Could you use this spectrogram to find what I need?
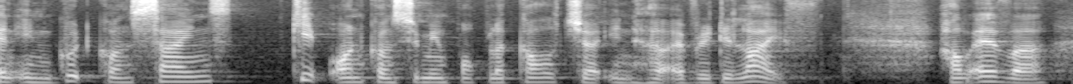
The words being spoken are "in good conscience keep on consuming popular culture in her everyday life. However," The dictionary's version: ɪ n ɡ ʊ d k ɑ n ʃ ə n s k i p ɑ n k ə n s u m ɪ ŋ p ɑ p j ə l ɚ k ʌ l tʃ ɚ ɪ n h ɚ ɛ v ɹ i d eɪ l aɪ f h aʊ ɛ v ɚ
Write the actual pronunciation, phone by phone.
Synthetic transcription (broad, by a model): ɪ n ɡ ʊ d k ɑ n s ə n s k i p ɑ n k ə n s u m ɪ ŋ p ɑ p j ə l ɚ k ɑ l tʃ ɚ ɪ n h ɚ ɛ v ɹ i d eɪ l aɪ f h aʊ ɛ v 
